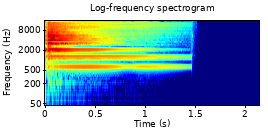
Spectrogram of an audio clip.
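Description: A single metallic ding, like a struck bell, ringing for about a second and a half and then cutting off suddenly.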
